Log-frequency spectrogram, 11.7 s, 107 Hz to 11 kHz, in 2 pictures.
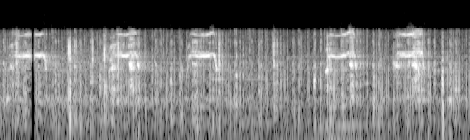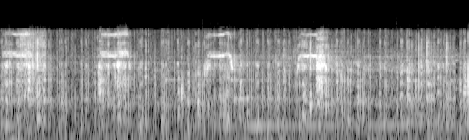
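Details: After a scolding from his mate over her stored mouse, a male eastern screech owl returns to his spot by the door on a February 2017 night and gives clustered chittering bursts roughly every second or two. Soft hiss sits underneath.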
